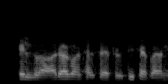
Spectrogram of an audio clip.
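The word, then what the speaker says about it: bavarois: Babaroa se pronuncia. Pero Babaroise.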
